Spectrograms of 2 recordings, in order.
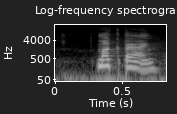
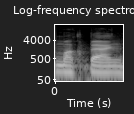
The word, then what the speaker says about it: mukbang: I listened to the pronunciation on the computer a few times so I could say it right. Mukbang.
